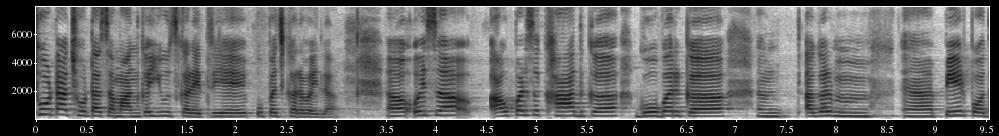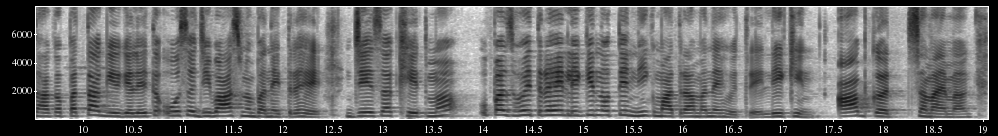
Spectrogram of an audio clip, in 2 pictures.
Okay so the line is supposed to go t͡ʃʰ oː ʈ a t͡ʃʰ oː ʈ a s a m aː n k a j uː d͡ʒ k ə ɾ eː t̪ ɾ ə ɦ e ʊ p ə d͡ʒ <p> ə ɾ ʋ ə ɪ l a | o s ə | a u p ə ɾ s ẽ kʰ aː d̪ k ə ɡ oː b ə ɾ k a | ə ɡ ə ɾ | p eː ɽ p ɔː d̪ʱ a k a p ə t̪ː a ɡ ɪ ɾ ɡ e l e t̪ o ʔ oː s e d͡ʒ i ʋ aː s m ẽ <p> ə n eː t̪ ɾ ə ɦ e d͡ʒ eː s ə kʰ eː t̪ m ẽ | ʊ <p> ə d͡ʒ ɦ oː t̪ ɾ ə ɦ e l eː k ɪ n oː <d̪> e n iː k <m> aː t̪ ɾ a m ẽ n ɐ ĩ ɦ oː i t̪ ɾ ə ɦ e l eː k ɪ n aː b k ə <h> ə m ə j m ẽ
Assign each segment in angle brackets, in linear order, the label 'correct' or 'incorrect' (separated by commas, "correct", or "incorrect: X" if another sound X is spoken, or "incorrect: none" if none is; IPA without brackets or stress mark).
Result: incorrect: k, incorrect: b, correct, incorrect: t̪, correct, incorrect: s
